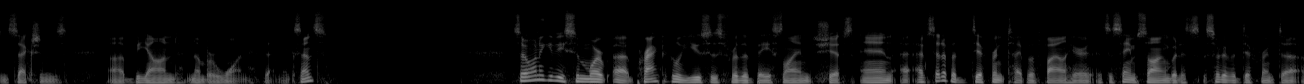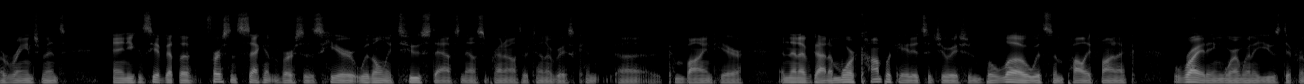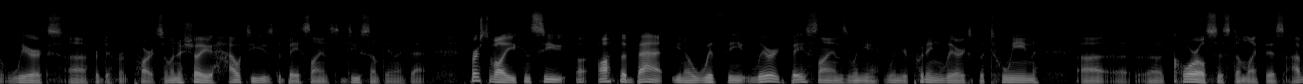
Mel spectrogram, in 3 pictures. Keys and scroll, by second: 9.5 super+=.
